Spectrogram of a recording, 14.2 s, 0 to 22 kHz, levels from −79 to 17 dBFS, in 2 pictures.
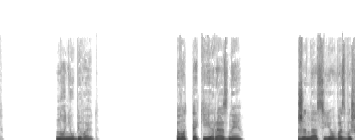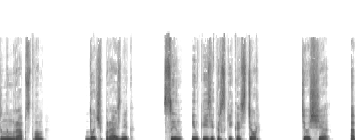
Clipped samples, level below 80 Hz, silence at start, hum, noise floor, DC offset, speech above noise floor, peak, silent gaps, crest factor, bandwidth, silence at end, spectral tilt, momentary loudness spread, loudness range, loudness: under 0.1%; -48 dBFS; 1.1 s; none; under -90 dBFS; under 0.1%; over 74 dB; -2 dBFS; 2.11-3.51 s, 5.07-5.94 s, 8.21-8.79 s, 9.91-10.36 s, 12.55-13.13 s, 13.94-14.08 s; 16 dB; 17 kHz; 0 s; -5 dB/octave; 7 LU; 2 LU; -17 LUFS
